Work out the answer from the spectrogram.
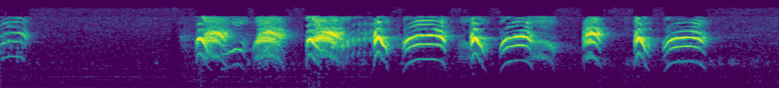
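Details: A great kiskadee (Pitangus sulphuratus) sings loud, harsh, arched squawking notes in a quick, uneven run, about three per second, over a faint low hum.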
